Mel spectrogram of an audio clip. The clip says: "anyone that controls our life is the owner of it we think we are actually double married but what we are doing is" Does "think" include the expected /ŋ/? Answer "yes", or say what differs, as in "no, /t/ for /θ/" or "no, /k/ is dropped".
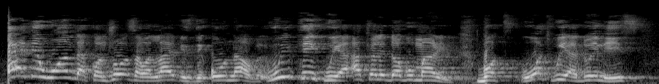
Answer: yes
